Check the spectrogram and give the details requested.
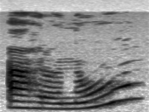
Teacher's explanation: в слові Агроном три голосних звуки Отже три склади а Ром наголос падає на третій склад це агроном в слові Агроном три склади 7 букв 7 звуків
